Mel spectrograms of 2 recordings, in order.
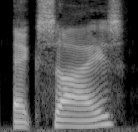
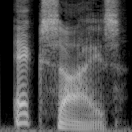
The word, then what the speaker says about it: excise: Once again, word six has two pronunciations. Excise and excise. Which pronunciation you use depends on how the word functions in a sentence. Accordingly, when word six is being used as a verb, meaning to remove by cutting, it is pronounced excise. Excise.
